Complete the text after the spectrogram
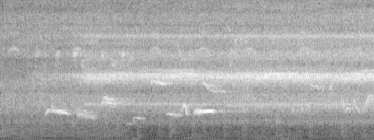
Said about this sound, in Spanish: Por extraño que parezca en la lluvia, podemos escuchar pajaritos. Bueno, en la vida real no, pero si ustedes quieren combinar lluvia con pajaritos, hay hasta grillos.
